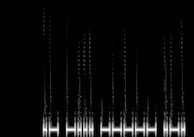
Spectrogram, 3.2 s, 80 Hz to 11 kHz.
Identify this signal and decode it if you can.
Morse code, heard as a keyed tone, about 25 wpm, 700 Hz. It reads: AB0R
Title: USA Call Signs - 4 Characters - Repeated 2x - 25wpm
